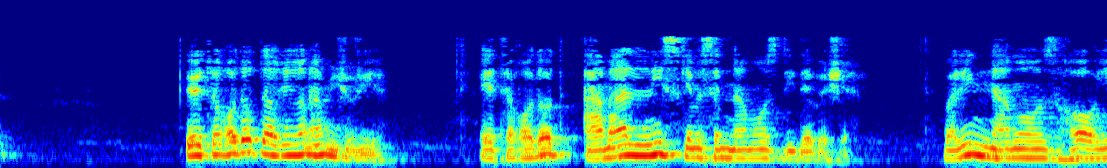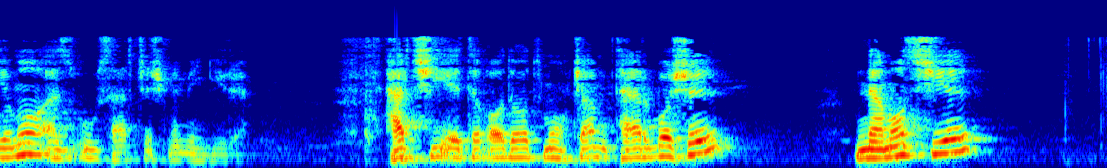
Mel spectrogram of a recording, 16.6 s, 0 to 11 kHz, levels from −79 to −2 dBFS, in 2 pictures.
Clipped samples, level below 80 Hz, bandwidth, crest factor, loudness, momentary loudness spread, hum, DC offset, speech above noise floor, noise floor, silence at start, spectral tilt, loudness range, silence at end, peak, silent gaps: under 0.1%; -60 dBFS; 5.8 kHz; 20 dB; -18 LUFS; 14 LU; none; under 0.1%; 47 dB; -65 dBFS; 1.4 s; -10.5 dB/octave; 5 LU; 0.95 s; 0 dBFS; none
